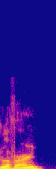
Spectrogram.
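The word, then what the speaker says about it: La Verne: Laverne, California.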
